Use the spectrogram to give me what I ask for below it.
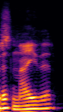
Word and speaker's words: Snyder: Zax, no sé si es Sinder o Snyder o cómo se pronuncia, ya lo hemos hablado. Yo digo Snyder. – Pues venga, vamos a decir Snyder.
